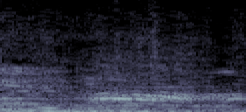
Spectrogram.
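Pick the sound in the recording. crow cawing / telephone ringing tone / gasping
crow cawing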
